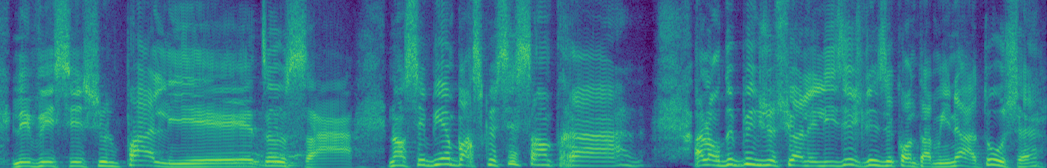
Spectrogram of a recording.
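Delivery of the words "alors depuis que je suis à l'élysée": ordinary talk, nothing marked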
